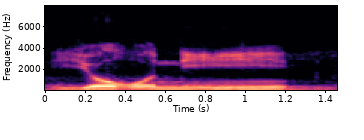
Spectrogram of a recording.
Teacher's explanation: یہاں پر یا میں مدہ ہوگا ایک الف کھینچ کے پڑھیں گے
